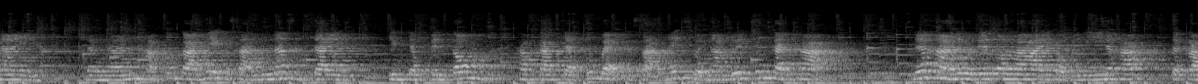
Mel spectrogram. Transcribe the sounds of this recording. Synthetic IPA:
a˧j | da˧ŋna˦˥nt̪ʰaː˨˩˦t̪ɔ˥˩ŋkaː˧nɦa˥˩jʔeː˨˩ka˧saː˩˦ndɯː˧naː˥˩so˩˦nt͡ɕa˧j | t͡ɕi˧nt͡ɕa˧mpe˧nt̪ɔ˥˩ŋ | t̪ʰa˧mkaː˧nt͡ɕa˨˩t̪̚ɾuː˥˩bɛː˨˩p̚ʔeː˨˩ka˧saː˩˦nɦa˥˩jsu˨˩˦jnaː˧mdu˥˩əjt͡ɕʰe˥˩nka˧nkʰa˧˩ | nɛ˧˦˥naː˨˦˥na˧jbaː˨˩weː˧nʔɔː˧nlaː˧jkɔː˨˩pa˧jniː˦˥na˦˥kʰa˦˥ | t̪ɛː˨˩kla˧˩

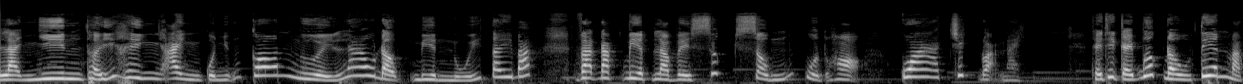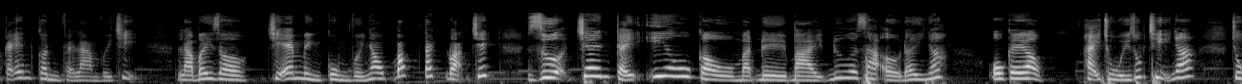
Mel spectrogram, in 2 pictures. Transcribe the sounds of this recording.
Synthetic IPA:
laː˨˩ɲi˨˩nt̪ʰə˨˦jɦï˨˩ŋ̟ʔa˨˩jŋ̟ku˧˩əɲɨ̰˧˥ŋkɔ˧nŋɨ˨˩əjlaː˧wɗo̰˧˨wŋ͡mmi˨˩ənːu˨˦jt̪ə˧jɓa˦˥k̚vaː˨˩ɗa˨˩k̚ɓi˨˩ət̚laː˨˩ve˨˩sɨ˦˥k̚sə˨˦wŋ͡mku˧˩əɦɔ̰˧˨ | kwaː˧t͡ɕï˦˥k̟̚ɗwa̰ː˧˨nːa˨˩j | t̪ʰe˨˦t̪ʰi˨˩kaː˨˦jɓɨ˦˥ək̚ɗə˨˩wt̪i˧ənmaː˨˩kaː˦˥k̚ʔɛ˧mkə˨˩nfaː˧˩jlaː˨˩mvəː˨˦jt͡ɕḭ˧˨ | laː˨˩ɓə˧jzəː˨˩ | t͡ɕḭ˧˨ʔɛ˧mːï˨˩ŋ̟kʊ˨˩ŋ͡mvəː˨˦jɲa˧wɓa˦˥wk͡p̚t̪a˦˥jk̟̚ɗwa̰ː˧˨nt͡ɕï˦˥k̟̚ | zɨ̰˧˨ət͡ɕe˧nkaː˨˦jʔi˧əwkə˨˩wmaː˨˩ɗe˨˩ɓaː˨˩jɗɨ˧əzaː˧ʔəː˧˩ɗə˧jɲaː˨˦ | ʔo˧ke˧hə˧˩wŋ͡m | ha̰˧˥jt͡ɕu˨˦ʔi˨˦zu˦˥p̚t͡ɕḭ˧˨ɲaː˨˦ | t͡ɕʊ˨˦

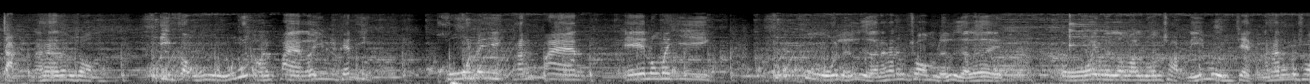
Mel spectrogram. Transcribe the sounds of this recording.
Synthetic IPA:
t͡ɕa˨˩p̪̚na˦˥kʰa˧˥a˧˨pu˦˥˩o˧m | ʔiː˨˩k̚kɔ˧˩ʔo˧huː˨˩˦t̪ɔː˨˩a˧˦pɛː˨˩t̪̚lɛː˦˥wjiː˧˩i˨˩pʰe˦˥t̪ʔiː˨˩k̚ | kʰuː˧˩nmaː˧jʔiː˨˩k̚pʰa˧˥npɛː˨˩t̪̚ | ʔeː˨˩lo˧ŋmaː˧ʔiː˨˩k̚ | ʔkʰuː˨˩lɯ˩˦lɯ˨˩˦na˧˥kʰaː˥˧˩t͡ɕʰo˧mlɯ˩˦lɯ˨˩˦ɐlɤː˧j | ʔoː˨˧˦jŋɤ˧nla˧ŋwa˧nɾu˧əmt͡ɕʰɔ˨˩t̪̚niː˦˥mɯː˨˩nt͡ɕe˨˩t̪̚na˦˥kʰa˥a˧˦u˥o˧

